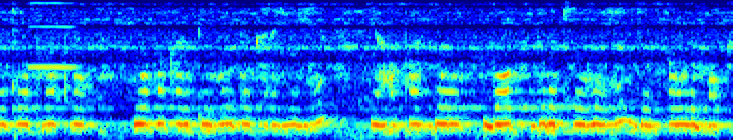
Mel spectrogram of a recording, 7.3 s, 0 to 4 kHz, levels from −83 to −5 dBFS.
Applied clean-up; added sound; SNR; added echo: none; Wind instrument, woodwind instrument; 14 dB; reverberation time 2.1 s.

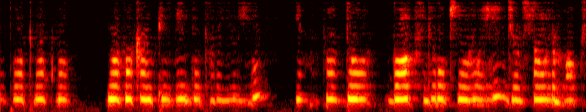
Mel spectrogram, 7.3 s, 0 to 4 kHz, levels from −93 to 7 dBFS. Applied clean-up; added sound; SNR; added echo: neural mask model DeepFilterNet 3.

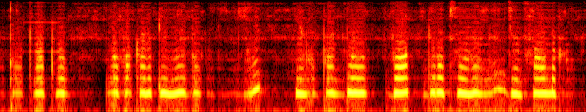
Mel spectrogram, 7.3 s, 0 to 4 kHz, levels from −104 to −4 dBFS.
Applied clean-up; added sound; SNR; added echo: neural separator model SepFormer WHAMR!.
